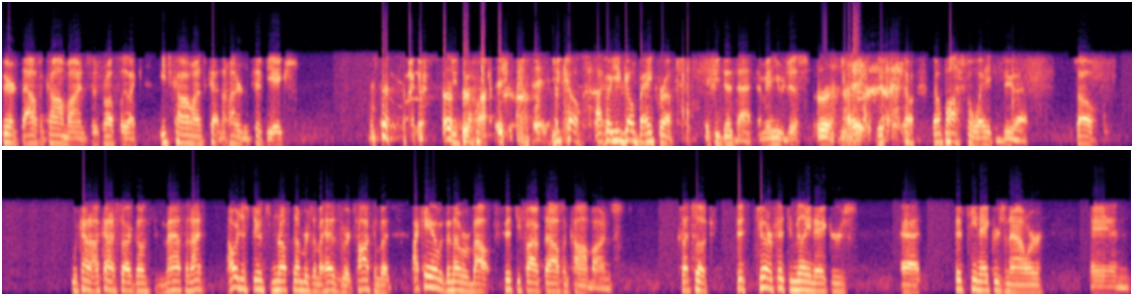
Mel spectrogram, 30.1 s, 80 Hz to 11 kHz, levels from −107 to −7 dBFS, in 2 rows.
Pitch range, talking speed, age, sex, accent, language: 110-145 Hz, 175 wpm, 40-59, male, American, English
